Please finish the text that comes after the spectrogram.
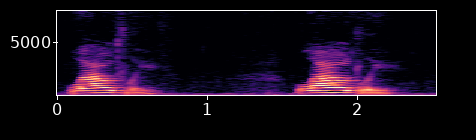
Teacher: We stress the first syllable.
